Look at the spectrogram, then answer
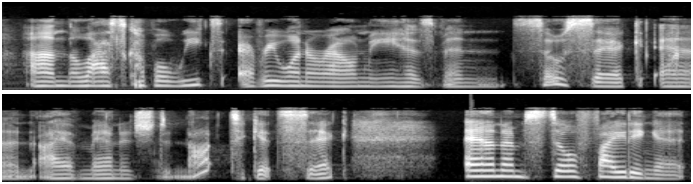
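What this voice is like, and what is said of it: Slightly hoarse voice. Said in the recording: “my voice sounds a little hoarse ... this morning, I lost my voice, and it's come back a little bit”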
